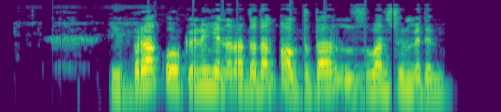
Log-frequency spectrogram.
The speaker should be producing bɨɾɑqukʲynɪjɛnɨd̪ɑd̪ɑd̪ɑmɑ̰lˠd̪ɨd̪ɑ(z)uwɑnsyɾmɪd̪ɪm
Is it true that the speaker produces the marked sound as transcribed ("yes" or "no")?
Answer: yes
